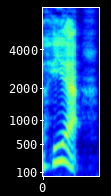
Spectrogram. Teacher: 因为单词内部有一个字母 r 美音需要卷舌成 here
